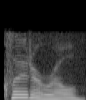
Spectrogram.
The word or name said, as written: clitoral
